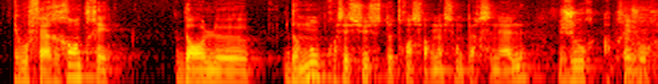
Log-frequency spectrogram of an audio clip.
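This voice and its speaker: A man speaks at a fairly slow pace in a dark, mellow tone, medium in pitch with fairly even intonation. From Italy. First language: Italian (speaking French). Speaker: vlogger. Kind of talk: personal video diary monologue. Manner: halting, many fillers and repetitions.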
